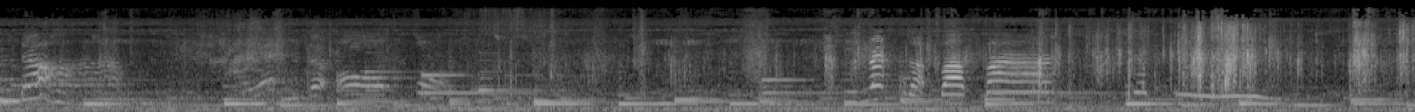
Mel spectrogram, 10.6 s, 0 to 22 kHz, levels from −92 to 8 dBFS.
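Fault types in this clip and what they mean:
Nothing stood out on listening to this audio.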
